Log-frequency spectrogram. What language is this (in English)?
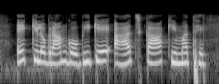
Chhattisgarhi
